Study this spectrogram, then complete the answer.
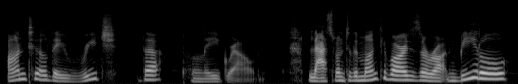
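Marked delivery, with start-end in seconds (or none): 3.1-5.1 squeaky challenge. Acted. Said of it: "squeaked Lindy".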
